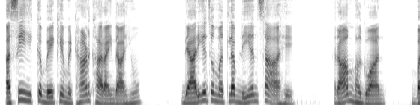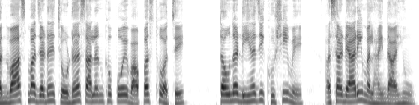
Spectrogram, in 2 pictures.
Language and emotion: Sindhi, neutral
